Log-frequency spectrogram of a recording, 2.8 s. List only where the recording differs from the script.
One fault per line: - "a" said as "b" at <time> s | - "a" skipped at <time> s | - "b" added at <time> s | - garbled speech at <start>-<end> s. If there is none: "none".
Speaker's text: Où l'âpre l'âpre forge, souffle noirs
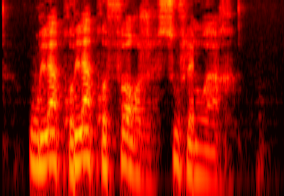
none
